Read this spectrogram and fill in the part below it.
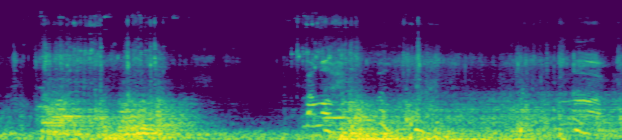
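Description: A metal roller shutter rattles as it is lifted.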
